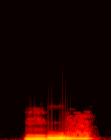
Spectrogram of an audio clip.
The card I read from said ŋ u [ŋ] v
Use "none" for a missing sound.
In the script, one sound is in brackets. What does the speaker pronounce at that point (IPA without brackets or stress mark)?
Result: none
